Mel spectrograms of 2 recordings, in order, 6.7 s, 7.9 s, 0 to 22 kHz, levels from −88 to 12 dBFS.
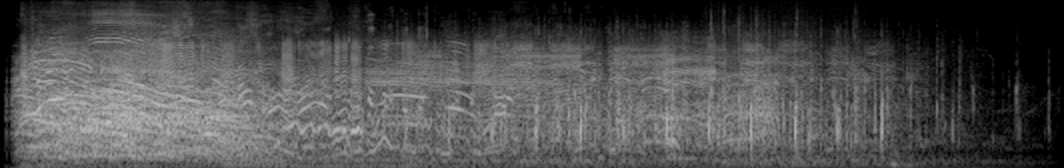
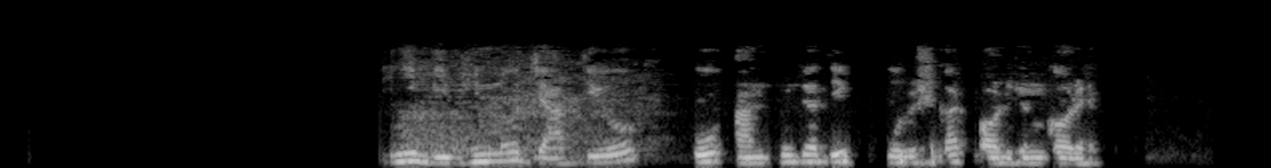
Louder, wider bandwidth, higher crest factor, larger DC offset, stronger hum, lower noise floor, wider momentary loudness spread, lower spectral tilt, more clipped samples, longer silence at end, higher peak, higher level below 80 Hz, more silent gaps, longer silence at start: about the same, -18 LUFS vs -19 LUFS; first, over 20 kHz vs 7 kHz; about the same, 20 dB vs 16 dB; neither; neither; second, -56 dBFS vs under -90 dBFS; first, 17 LU vs 6 LU; second, 0 dB/octave vs -8.5 dB/octave; neither; about the same, 1.05 s vs 1.1 s; first, 0 dBFS vs -4 dBFS; about the same, -58 dBFS vs -56 dBFS; second, none vs 5.36-5.41 s, 5.47-5.52 s; second, 0.05 s vs 2.45 s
